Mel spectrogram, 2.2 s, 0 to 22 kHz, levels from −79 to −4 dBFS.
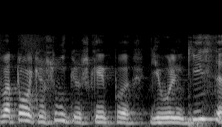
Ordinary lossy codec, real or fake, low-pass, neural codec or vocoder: MP3, 96 kbps; real; 7.2 kHz; none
